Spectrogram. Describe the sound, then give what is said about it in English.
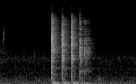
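A short burst of dice being rolled, four quick sharp clacks in rapid succession as they tumble and settle on a hard surface, fairly loud against a quiet background. “Hold on, let me find these dice.”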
